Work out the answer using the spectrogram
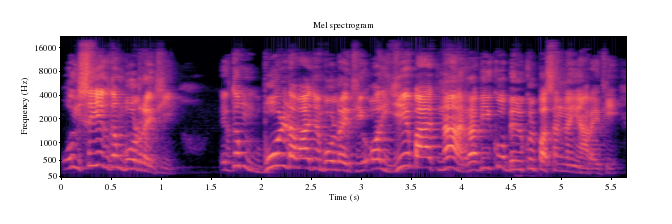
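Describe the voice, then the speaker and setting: A woman's voice: a little high, very animated, a little fast, roomy sound. A woman teacher explaining an English chapter line by line in Hindi, mixing in English phrases and acting out the characters' lines.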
